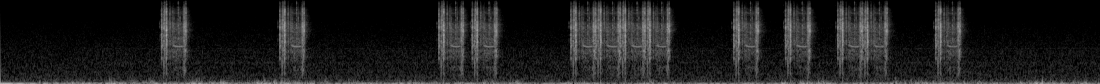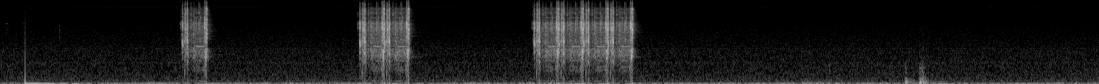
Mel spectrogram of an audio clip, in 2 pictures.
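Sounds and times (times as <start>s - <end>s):
Nikon F3 camera shutter clicking: 1.6s - 2.0s, 2.8s - 3.2s, 4.4s - 5.0s, 5.7s - 9.7s, 12.8s - 13.2s, 14.6s - 15.2s, 16.4s - 17.4s.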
